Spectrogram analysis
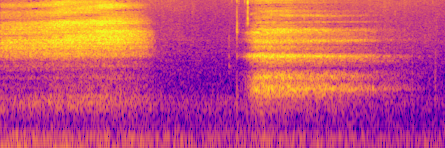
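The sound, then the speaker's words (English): A slow, deep breath: a long, airy inhale lasting over a second, a short pause, then a longer, steady hissing exhale, all alone over a low background rumble. “let's smile and take one last slow, even, deep breath.”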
